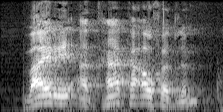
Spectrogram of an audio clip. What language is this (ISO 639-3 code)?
isl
